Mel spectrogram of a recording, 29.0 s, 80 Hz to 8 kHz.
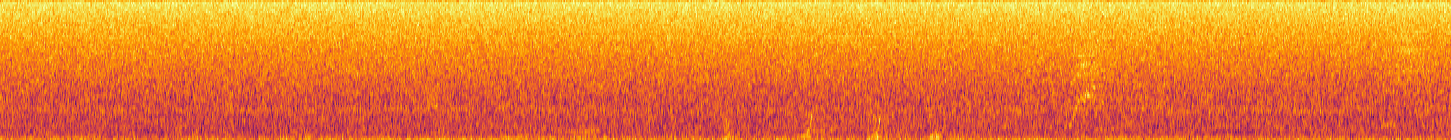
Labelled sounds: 21.6	21.8	humpback whale, 0.86 to 1.2 kHz

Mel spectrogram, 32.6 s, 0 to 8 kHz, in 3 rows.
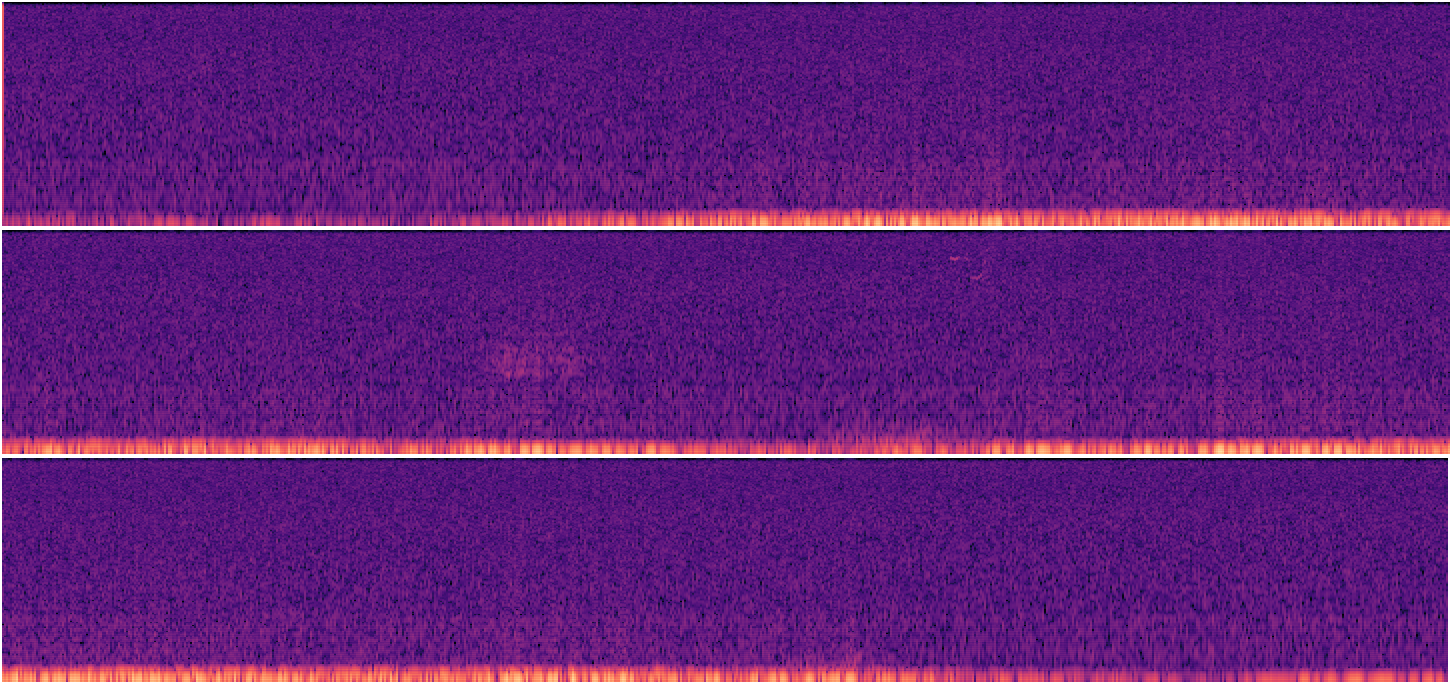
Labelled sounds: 14.4	14.8	humpback whale, 0.96 to 1.5 kHz

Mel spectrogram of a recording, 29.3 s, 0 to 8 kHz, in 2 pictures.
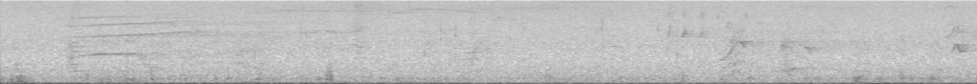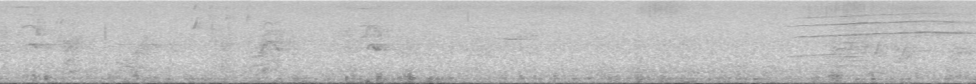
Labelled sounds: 0.9	3.0	killer whale, southern resident, 0.49 to 4.4 kHz

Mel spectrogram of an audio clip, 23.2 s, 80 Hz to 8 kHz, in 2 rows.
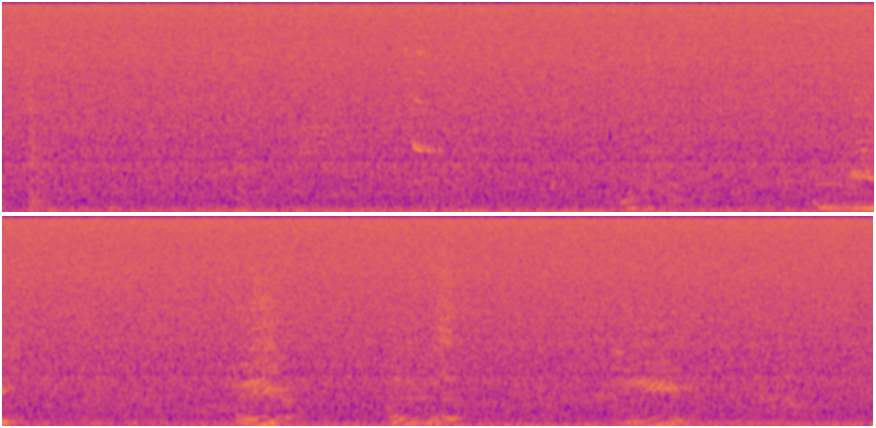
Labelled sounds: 5.4	5.7	humpback whale, 0.90 to 1.1 kHz

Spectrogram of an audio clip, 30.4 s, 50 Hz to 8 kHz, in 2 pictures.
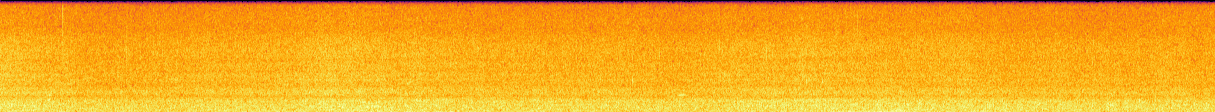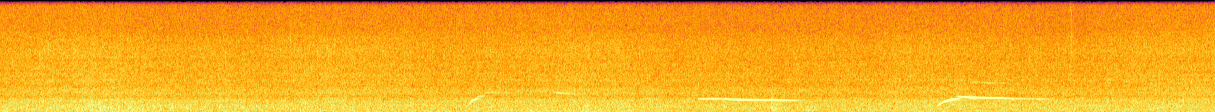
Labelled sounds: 23.9	25.2	humpback whale, 0.81 to 1.1 kHz
27.0	28.1	humpback whale, 0.78 to 2.2 kHz

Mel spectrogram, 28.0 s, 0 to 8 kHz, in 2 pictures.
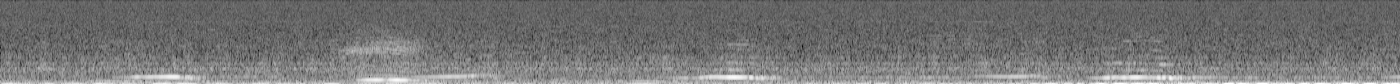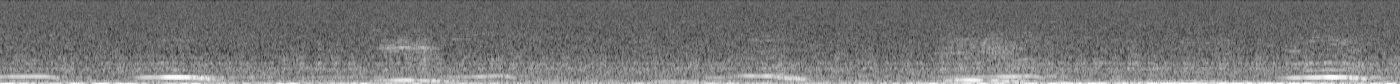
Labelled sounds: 3.4	3.8	humpback whale, 1.1 to 1.7 kHz
17.8	18.3	humpback whale, 1.2 to 1.5 kHz

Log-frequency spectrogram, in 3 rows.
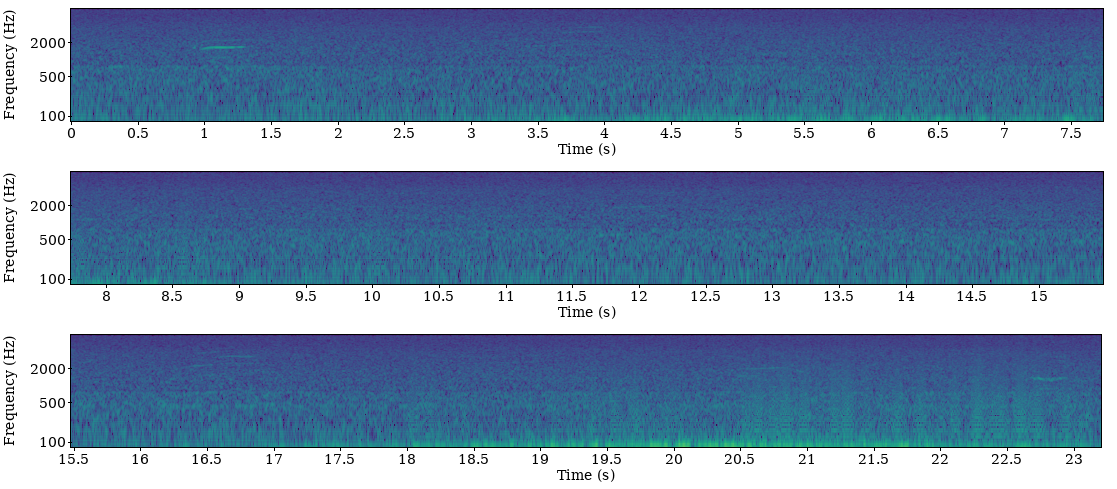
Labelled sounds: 1.0	1.3	killer whale, Bigg's (transient), 1.5 to 1.7 kHz
3.7	4.0	killer whale, Bigg's (transient), 3.0 to 3.2 kHz
16.3	16.9	killer whale, Bigg's (transient), 2.0 to 3.4 kHz
20.5	20.8	killer whale, Bigg's (transient), 2.0 to 2.1 kHz
22.7	23.0	killer whale, Bigg's (transient), 1.2 to 1.4 kHz

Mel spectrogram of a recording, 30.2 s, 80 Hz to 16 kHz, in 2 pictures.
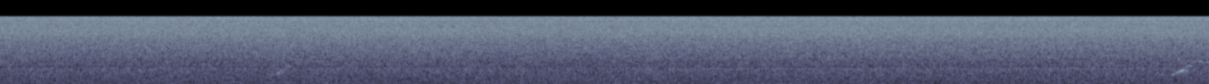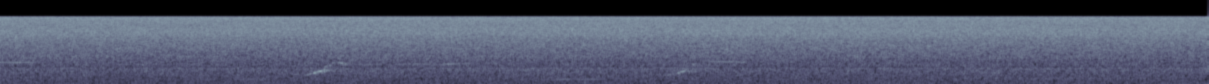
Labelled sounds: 15.0	15.2	humpback whale, 0.99 to 1.1 kHz
24.0	24.3	humpback whale, 0.99 to 1.1 kHz

